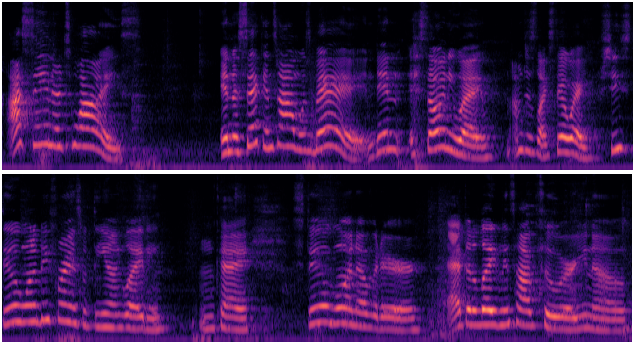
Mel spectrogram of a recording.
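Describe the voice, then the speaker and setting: High-voiced animated woman telling a story. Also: moderate pace. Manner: animated, acts out quoted voices with big pitch jumps. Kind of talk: casual storytime vlog.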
